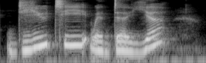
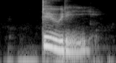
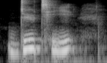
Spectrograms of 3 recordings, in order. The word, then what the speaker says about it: duty: dropping we have duty now here there are two differences because first of all the year has disappeared it's just do in the first syllable but also in the last syllable we have a very soft D sound instead of a t so it's not Duty that would not be very Americans instead it is Duty Duty so you can hear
